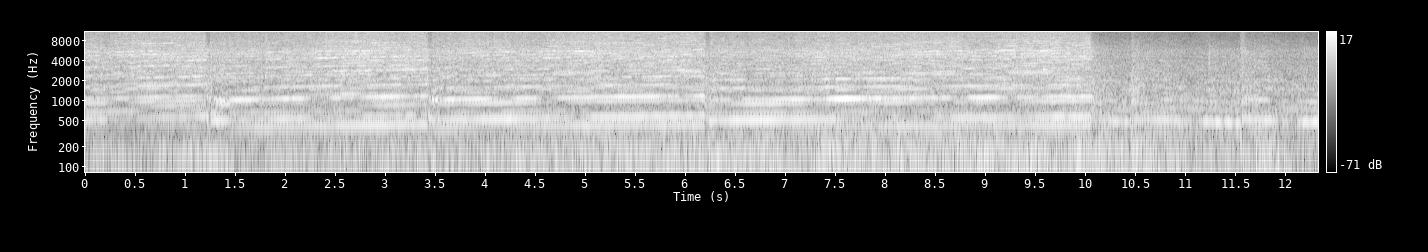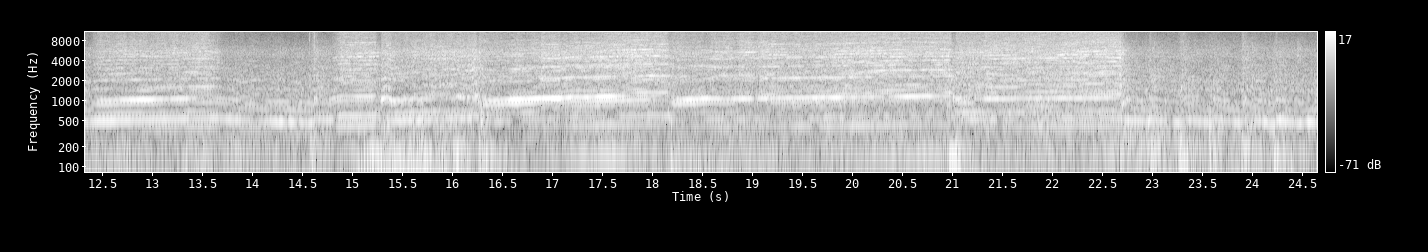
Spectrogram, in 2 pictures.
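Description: A racing car engine screams, rising in pitch and dropping sharply with each gear change.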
